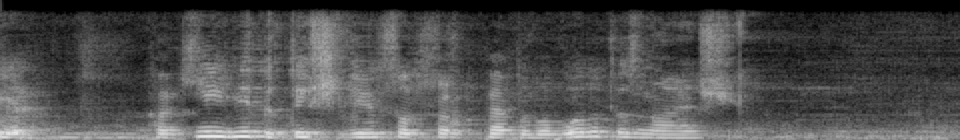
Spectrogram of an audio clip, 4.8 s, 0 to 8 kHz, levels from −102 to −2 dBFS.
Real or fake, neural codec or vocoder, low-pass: fake; codec, 44.1 kHz, 2.6 kbps, SNAC; 7.2 kHz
